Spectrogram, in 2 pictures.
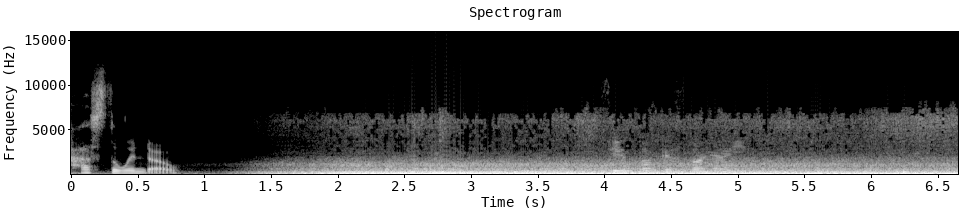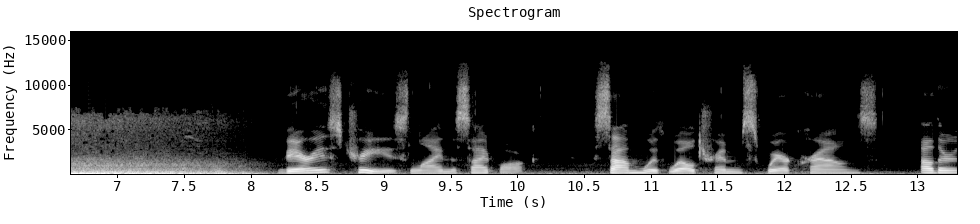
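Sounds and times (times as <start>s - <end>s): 
speech: 0.1s - 0.9s, 8.2s - 13.2s
car accelerating along a city street: 1.3s - 8.2s.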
